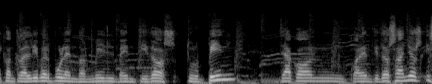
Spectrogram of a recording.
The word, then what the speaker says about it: Turpin: ¿Lo digo bien, Pedro Martín? – Bueno, tú sabrás. Sí, Turpin, que de momento es el árbitro con el que el Madrid ha conseguido mejores resultados en la historia de la Copa Europa.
